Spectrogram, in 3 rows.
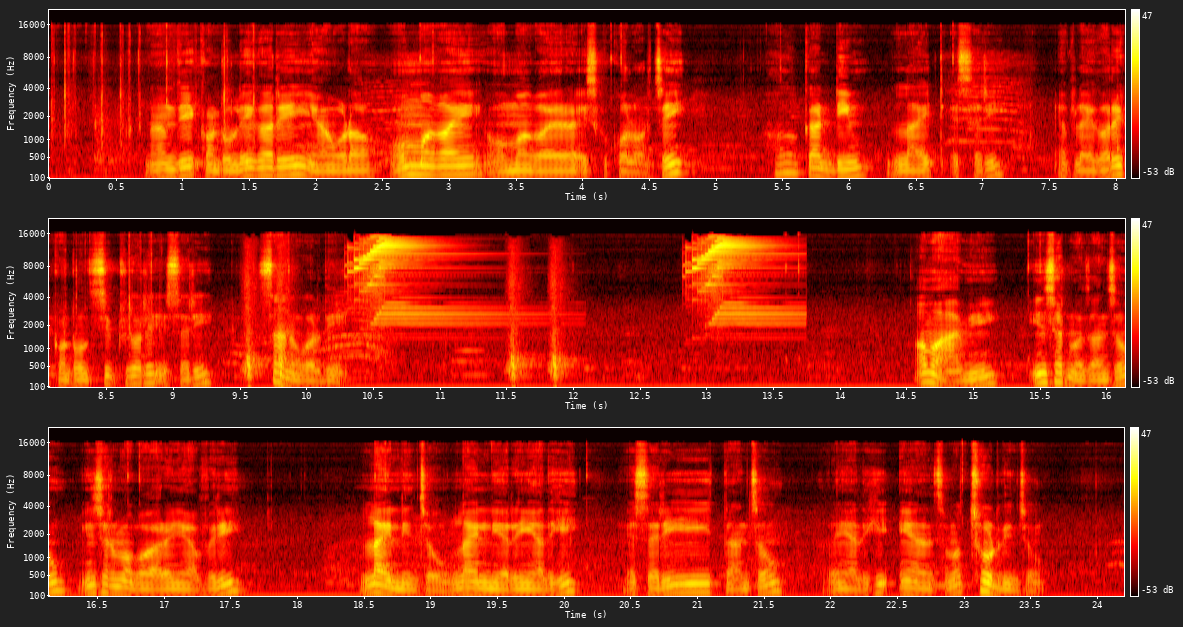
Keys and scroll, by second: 2.4 ctrl+a.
